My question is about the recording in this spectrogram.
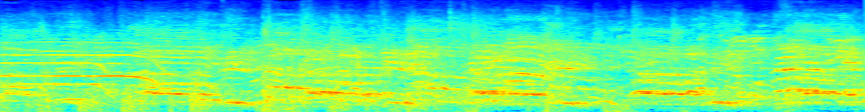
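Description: A wrestling crowd in a hall shouting and yelling at the action in the ring. One long held shout stops about a second in, and after it come many overlapping short yells.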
